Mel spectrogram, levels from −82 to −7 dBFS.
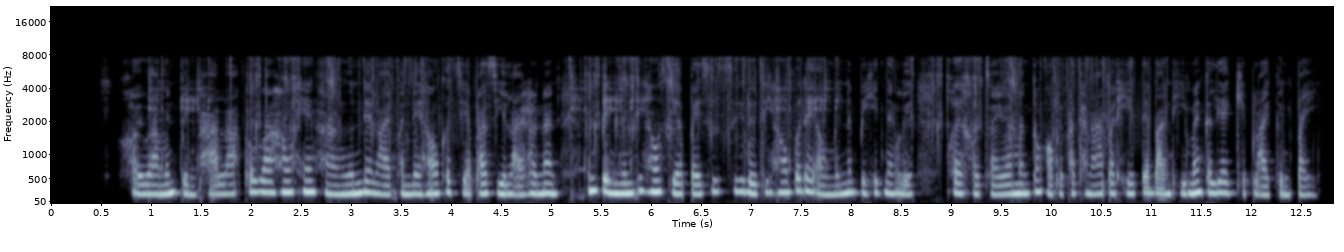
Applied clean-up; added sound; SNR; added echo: none; Fart + Crushing; 18 dB; none.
